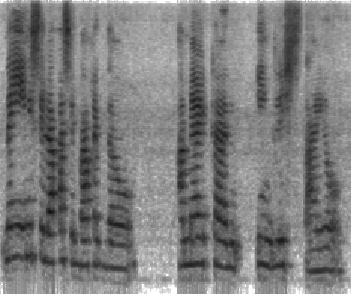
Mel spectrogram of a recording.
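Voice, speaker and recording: A middle-aged woman from the Philippines, a nurse, chatting casually as an interview guest, animated and laughing often as she acts out the voices of people she quotes. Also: on the high side, unhurried, rough recording. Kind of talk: casual storytelling chat.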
